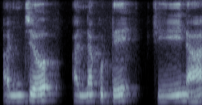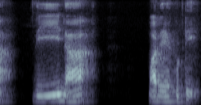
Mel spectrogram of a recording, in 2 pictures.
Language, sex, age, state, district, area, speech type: Malayalam, female, 60+, Kerala, Wayanad, rural, spontaneous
